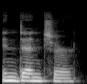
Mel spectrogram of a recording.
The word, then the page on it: indenture: American English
